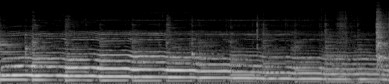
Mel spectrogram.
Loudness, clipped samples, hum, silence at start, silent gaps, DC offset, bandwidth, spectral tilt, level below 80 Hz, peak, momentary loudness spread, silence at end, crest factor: -20 LUFS; under 0.1%; none; 0 s; none; under 0.1%; 14 kHz; -6 dB/octave; -50 dBFS; -6 dBFS; 7 LU; 0 s; 12 dB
